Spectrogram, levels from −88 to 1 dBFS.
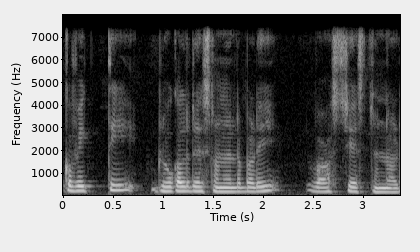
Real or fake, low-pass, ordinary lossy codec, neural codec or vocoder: real; 7.2 kHz; none; none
